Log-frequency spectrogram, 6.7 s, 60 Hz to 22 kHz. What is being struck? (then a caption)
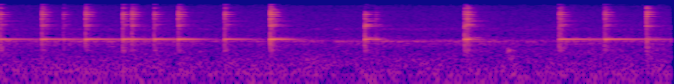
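Porcelain gravy boat. An empty, hollow, medium-size white porcelain gravy boat is tapped on its sides and handle area with long acrylic nails. Thirteen irregularly spaced, gentle taps each give a bright click and a short, clear ringing tone around 1.4 kHz that fades quickly, with brief quiet gaps between some taps.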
